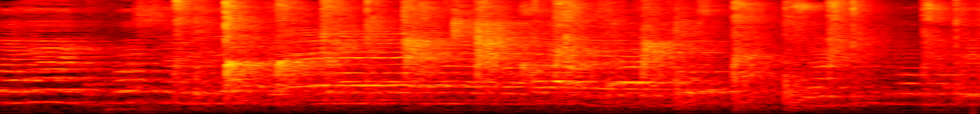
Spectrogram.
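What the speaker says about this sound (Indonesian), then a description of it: "Beri tepuk tangan" Schoolchildren in a classroom clap their hands after a group presentation, a few seconds of uneven, scattered claps and taps close by, with voices talking alongside.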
